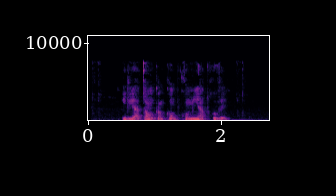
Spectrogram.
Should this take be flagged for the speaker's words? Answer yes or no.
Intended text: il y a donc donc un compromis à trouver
yes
